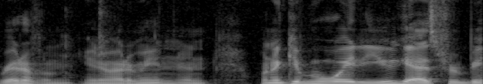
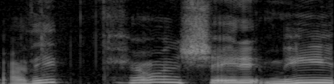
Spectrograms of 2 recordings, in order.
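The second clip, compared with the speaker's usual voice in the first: squeaky character voice; 13 semitones higher, 3 dB quieter than usual. Retold or imitated. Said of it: "kinda got on him".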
